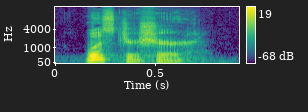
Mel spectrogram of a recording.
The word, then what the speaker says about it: Worcestershire: By the way, that's how you pronounce it. You say the name of the second biggest city in Massachusetts, Worcester, and then you pretend somebody just asked you if you'd like a stick of gum, and you just say, sure, Worcestershire. Easy.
